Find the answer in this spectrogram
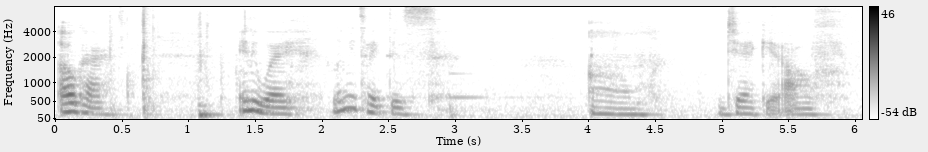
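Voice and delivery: out of breath, winded, slow, halting, breaking mid-phrase. Speaker telling y'all they don't know why they're winded; out of breath. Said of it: "Maybe that's why I'm out of breath".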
